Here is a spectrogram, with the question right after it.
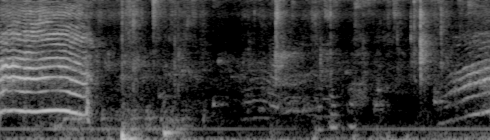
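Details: Loud falling meow from a house cat, then quieter knocks and rustling, ending with the start of another rising meow; a low steady hum runs underneath.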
